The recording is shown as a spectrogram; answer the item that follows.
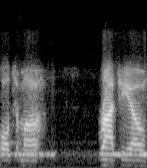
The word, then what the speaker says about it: Ultima Ratio: Um, it's called Ultima Ratio. That's how you pronounce it.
